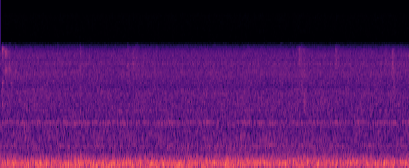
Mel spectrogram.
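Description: A car's engine running, heard from inside the cabin as a steady low rumble.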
